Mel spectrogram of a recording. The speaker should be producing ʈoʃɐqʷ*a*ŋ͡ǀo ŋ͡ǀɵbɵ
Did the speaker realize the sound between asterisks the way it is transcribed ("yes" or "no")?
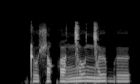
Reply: yes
